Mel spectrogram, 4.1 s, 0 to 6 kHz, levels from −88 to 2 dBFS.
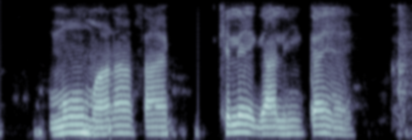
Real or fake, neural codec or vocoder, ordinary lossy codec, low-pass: fake; vocoder, 22.05 kHz, 80 mel bands, Vocos; Opus, 24 kbps; 5.4 kHz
